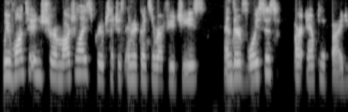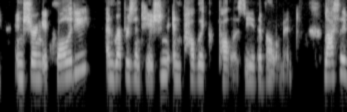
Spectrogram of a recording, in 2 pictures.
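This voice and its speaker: A young woman raised in Hong Kong reads her presentation steadily and deliberately. Her video-call audio is dull and lo-fi, with a dry, close sound. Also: mid-range voice, no room sound. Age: young adult. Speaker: youth presenter. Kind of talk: reading a presentation script.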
